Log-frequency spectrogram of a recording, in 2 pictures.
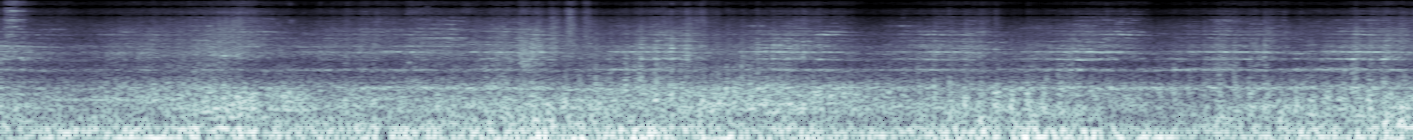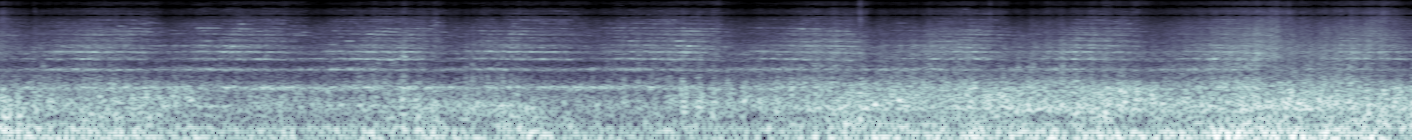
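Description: Freight cars of a long CSX manifest train rolling past: a continuous rumble of steel wheels on rail, with evenly repeating clicks as the wheelsets cross rail joints and a thin steady squeal from the wheels.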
